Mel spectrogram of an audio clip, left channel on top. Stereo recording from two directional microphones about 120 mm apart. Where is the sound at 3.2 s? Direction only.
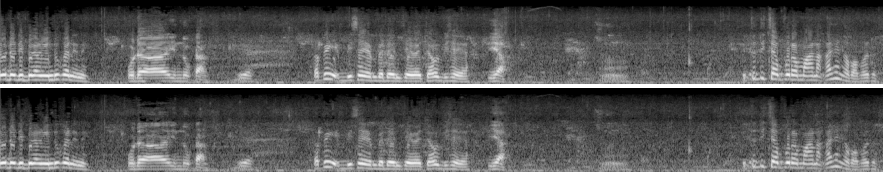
35° left (ahead or behind).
